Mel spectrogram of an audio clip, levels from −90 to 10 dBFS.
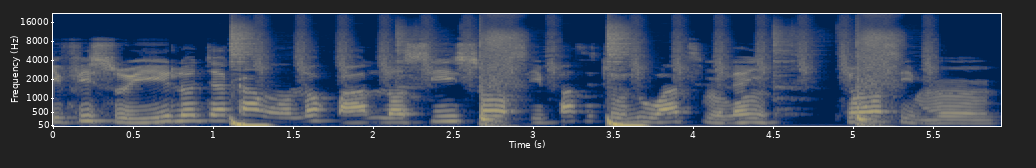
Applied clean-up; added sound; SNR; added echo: classical method log-MMSE.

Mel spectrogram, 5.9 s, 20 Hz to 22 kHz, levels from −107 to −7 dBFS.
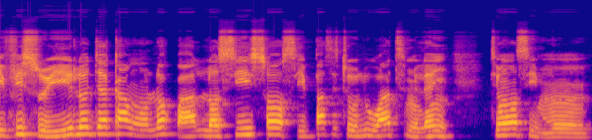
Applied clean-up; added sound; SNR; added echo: none; none; none; none.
